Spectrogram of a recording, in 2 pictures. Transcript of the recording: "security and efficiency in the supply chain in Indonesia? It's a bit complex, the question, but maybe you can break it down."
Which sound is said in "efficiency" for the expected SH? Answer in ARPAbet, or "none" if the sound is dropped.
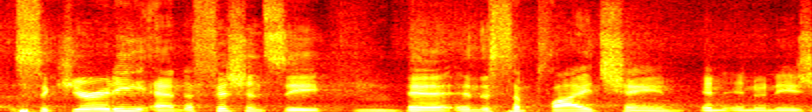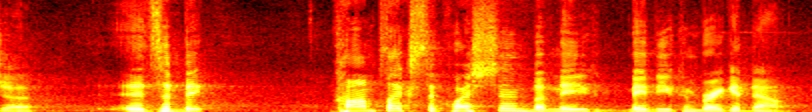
SH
